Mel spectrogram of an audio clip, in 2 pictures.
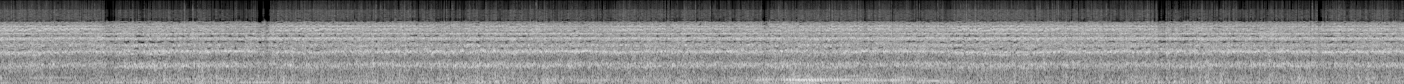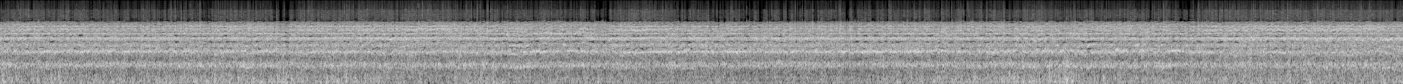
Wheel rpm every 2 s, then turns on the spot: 220, 220, 230, 230, 230, 230, 230, 230, 230, 230, 230, 230, 230, 220.
none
